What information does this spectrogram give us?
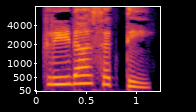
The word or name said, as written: ಕ್ರೀಡಾಸಕ್ತ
